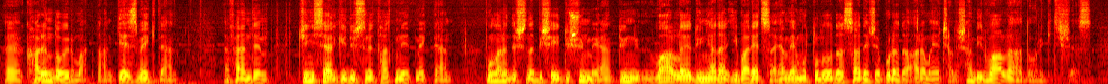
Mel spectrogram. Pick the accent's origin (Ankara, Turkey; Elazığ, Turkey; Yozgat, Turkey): Elazığ, Turkey; Elazığ'a yönelik, ben Elazığlıyım.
